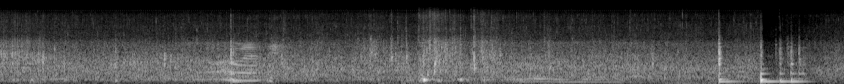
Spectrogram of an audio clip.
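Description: River water rushing through a sluice box used for gold prospecting, a steady close wash and gurgle with a few louder splashes and knocks near the end, with no talk.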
